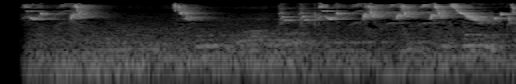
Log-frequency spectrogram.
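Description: European goldfinch song: bright, tinkling twitters and liquid trills in quick, uneven bursts, high-pitched and continuous over a faint background hum.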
